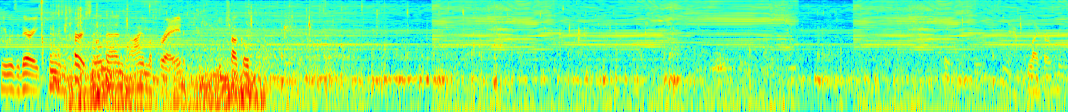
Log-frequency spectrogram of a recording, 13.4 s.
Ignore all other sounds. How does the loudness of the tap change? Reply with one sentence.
The volume of the tap goes down.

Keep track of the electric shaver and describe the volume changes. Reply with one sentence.
The loudness of the electric shaver stays about the same.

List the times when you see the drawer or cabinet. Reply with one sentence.
The drawer or cabinet can be heard from 0.8 to 3.4 s.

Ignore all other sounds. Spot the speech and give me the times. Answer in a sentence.
The speech can be heard from 0.0 to 3.1 s and from 11.8 to 13.3 s.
